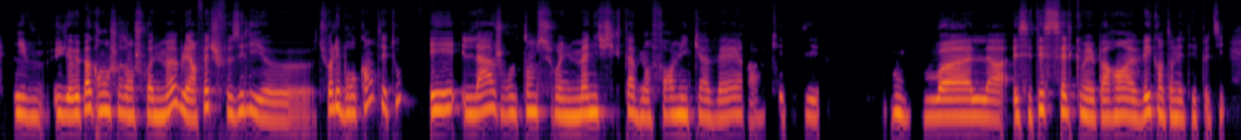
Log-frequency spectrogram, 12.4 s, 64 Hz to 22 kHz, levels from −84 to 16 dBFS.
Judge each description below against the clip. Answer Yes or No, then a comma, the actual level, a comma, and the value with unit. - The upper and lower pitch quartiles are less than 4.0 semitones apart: Yes, average, 2.8 semitones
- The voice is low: No, high, 195 Hz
